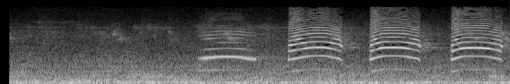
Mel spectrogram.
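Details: A peacock gives four loud, nasal, wailing calls. The first is quieter, then three come about a second apart, over steady background hiss.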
